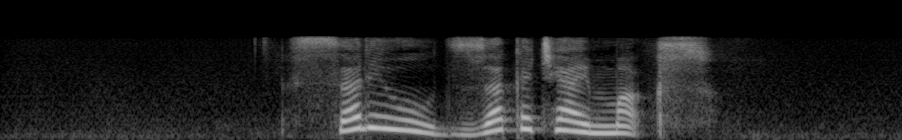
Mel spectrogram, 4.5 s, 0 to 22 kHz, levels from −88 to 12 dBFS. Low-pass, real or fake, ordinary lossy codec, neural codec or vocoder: 7.2 kHz; fake; none; codec, 16 kHz, 1 kbps, X-Codec, WavLM features, trained on Multilingual LibriSpeech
